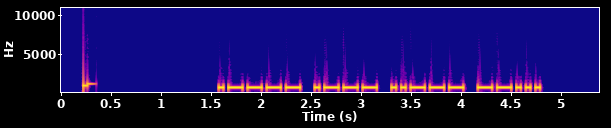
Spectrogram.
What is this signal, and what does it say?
Morse code, heard as a keyed tone, about 25 wpm, 700 Hz. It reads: 1J27
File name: practice / 25wpm / Four Letter-Number Combinations - 25wpm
